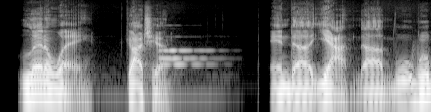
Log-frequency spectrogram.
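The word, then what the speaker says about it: Lenawee: letting us know that Lenway County is actually pronounced Lenway. Also, folks in Windsor, Ontario want to know if you'll track the storm as it crosses the border. Lenway.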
